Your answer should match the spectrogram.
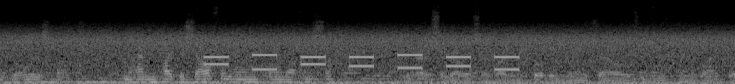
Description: DTMF, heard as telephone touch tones, dialled by machine, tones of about 250 ms, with radio hiss. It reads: 0308682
